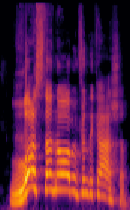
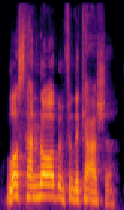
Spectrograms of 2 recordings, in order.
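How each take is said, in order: First: Higher, pushed repeat of "Lost hanob and fin de kasha" over a shouting hall; raised over the noise. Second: Said in the usual way. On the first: Retold or imitated. Rabbi calling over screaming students, raised higher. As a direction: call it out higher to cut through the yelling. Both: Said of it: "So he would say in Yiddish".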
